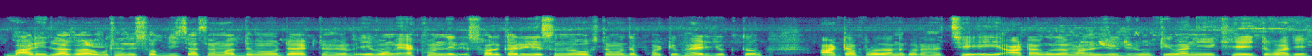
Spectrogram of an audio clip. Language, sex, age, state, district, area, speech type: Bengali, male, 30-45, West Bengal, Paschim Medinipur, rural, spontaneous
